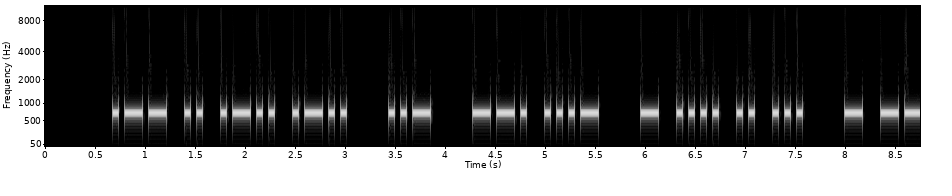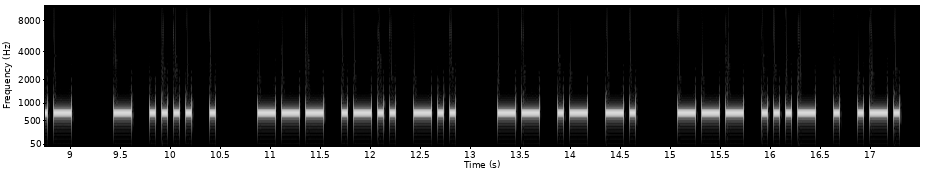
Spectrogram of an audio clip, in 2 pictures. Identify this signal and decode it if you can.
Morse code, heard as a keyed tone, about 20 wpm, 700 Hz. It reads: WILL U GV THIS TO THE OLD MAN OVER
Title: Sentences from Top 200 Words and Abbreviations 20wpm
